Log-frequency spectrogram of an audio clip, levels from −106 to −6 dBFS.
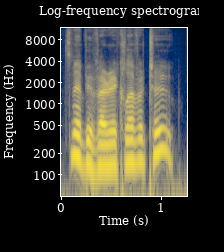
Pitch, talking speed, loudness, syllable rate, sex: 155 Hz, 285 wpm, -16 LUFS, 8.3 syllables/s, male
